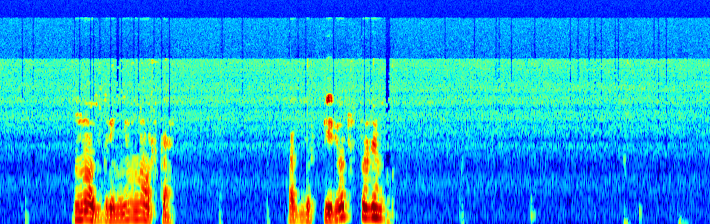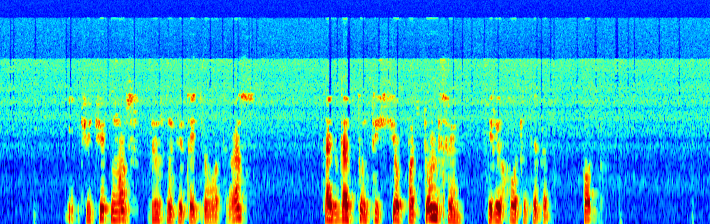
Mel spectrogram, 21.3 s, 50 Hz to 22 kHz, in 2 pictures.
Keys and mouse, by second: 0.4-1.7 drag, 1.8 middle click, 3.4 click, 4.5 click, 5.2 click, 6.0-7.0 middle drag, 9.4 KP_1, 11.3-12.5 drag, 13.0 click, 16.3 click, 17.4 shift+middle click, 19.0 click, 20.2-21.3 drag.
